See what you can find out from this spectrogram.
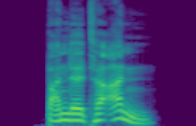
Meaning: inflection of anbandeln: 1. first/third-person singular preterite 2. first/third-person singular subjunctive II
- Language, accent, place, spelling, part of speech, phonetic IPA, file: German, Germany, Berlin, bandelte an, verb, [ˌbandl̩tə ˈan], De-bandelte an.ogg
